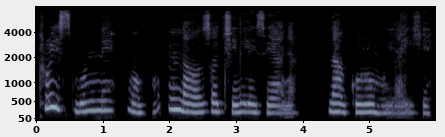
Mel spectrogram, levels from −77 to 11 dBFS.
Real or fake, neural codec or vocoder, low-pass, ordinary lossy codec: fake; vocoder, 44.1 kHz, 128 mel bands, Pupu-Vocoder; 7.2 kHz; none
